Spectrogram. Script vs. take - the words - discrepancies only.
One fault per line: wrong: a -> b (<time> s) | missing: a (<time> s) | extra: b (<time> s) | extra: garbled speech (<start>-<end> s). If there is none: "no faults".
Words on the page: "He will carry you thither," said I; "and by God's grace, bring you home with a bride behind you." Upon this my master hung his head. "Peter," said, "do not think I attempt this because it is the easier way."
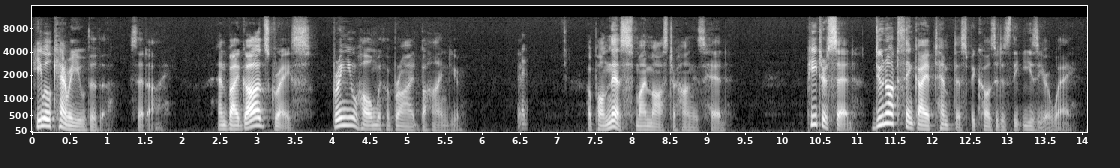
no faults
